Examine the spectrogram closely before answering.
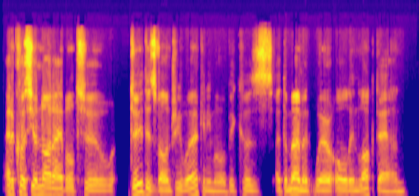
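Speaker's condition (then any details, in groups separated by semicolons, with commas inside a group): No condition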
